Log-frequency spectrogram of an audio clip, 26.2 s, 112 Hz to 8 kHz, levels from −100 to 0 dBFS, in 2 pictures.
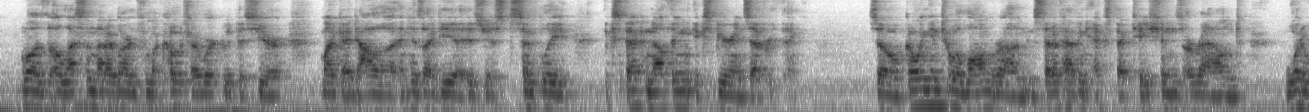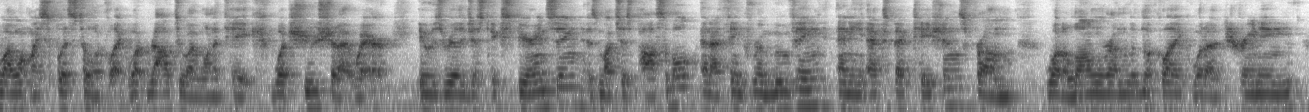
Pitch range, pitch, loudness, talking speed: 110-120 Hz, 115 Hz, -25 LUFS, 190 wpm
